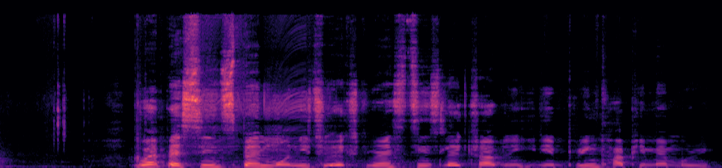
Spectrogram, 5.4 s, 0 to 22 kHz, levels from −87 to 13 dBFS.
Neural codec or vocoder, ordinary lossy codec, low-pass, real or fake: none; none; none; real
